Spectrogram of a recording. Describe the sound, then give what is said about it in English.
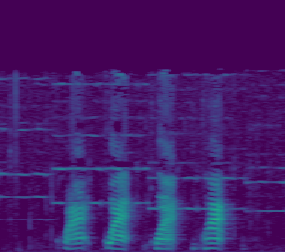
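Four short, nasal quacks in a steady rhythm, fairly loud, sounding like a person's voice imitating a duck rather than a real bird. “A duck. Quack, quack. That's what it is, a duck.”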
